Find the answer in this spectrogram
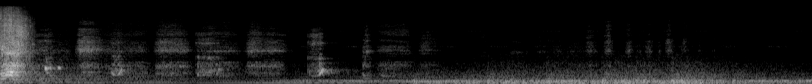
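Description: A man panting and gasping hard for breath in quick short breaths that fade after about three seconds; then a low steady hum sets in.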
